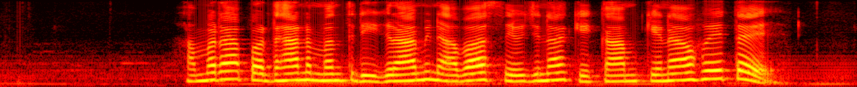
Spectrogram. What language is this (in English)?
Maithili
